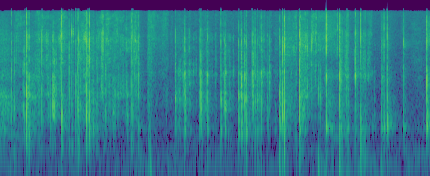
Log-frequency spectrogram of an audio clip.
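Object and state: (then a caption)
Plastic water bottle. A hand-sized blue translucent plastic water bottle with a blue screw cap is held close and tapped and scratched on its sides and cap with fingertips and short nails. Dense, irregular crinkly taps and scrapes follow one another quickly, each sharp and short with almost no low end.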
